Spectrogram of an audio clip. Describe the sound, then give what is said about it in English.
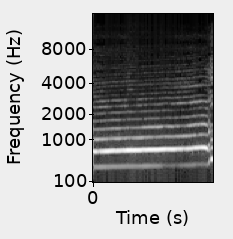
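A siren-like sound effect holds a steady, bright, buzzy tone for about a second and a half, then its pitch drops sharply and it fades quickly at the end. “I kind of had the siren effect going and then the soft fade out at the end.”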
